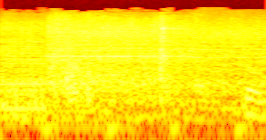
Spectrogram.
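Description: Steady mechanical noise with hiss and a thin, high whine that fades out about a second and a half in, with faint voices under it.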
